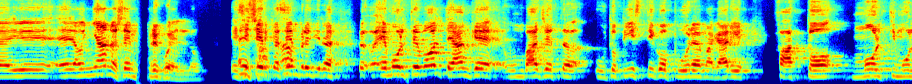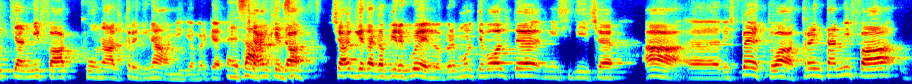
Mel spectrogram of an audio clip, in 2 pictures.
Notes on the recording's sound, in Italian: La registrazione integrale del webinar Revenue Superstar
